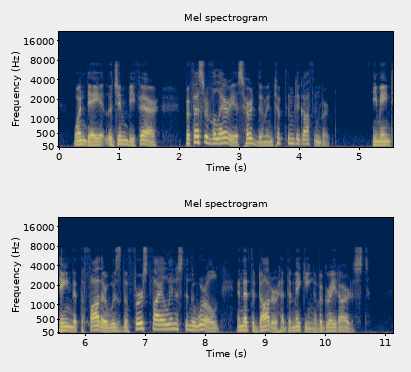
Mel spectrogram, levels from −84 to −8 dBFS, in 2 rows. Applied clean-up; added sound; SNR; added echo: none; none; none; none.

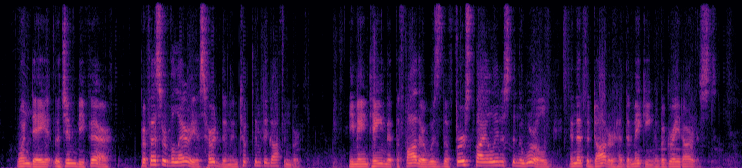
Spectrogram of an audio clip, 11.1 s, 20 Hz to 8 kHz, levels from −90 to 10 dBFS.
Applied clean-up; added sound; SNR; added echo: neural separator model SepFormer DNS4.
